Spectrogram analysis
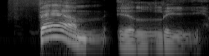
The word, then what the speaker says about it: family: And syllable number 1, number 1 is the strong syllable. So it's family, family, family.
